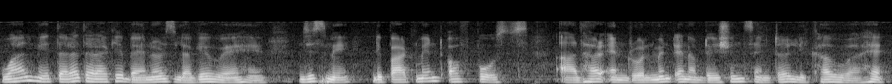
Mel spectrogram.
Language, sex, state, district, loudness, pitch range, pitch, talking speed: Hindi, male, Assam, Kamrup Metropolitan, -13 LUFS, 105-130 Hz, 115 Hz, 135 wpm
